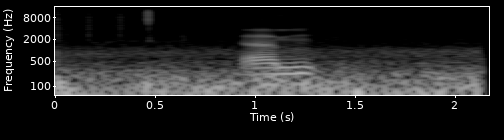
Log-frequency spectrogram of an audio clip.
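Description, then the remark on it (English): A single brief seagull cry rings out once over a park, a short harmonic squawk that dips in pitch, over a steady outdoor rumble. “The misdirected seagulls are over the park.”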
